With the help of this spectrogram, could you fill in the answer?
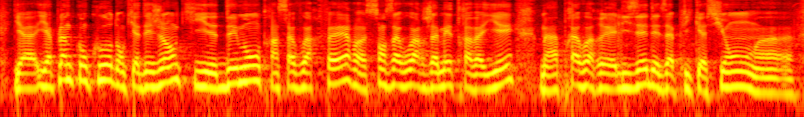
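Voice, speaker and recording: At a moderate pace, a man talks with fairly high pitch, ordinary pitch variation and very even loudness. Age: 60s. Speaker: startup founder. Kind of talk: interview. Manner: halting.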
